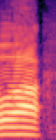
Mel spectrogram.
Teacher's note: अ आ की बात करें तो अ आ उच्चारित कंठ से होते हैं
